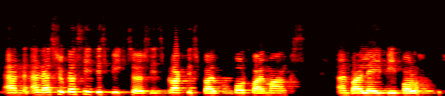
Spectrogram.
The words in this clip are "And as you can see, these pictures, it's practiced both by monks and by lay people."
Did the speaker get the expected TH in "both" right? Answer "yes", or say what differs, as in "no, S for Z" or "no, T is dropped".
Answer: no, T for TH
